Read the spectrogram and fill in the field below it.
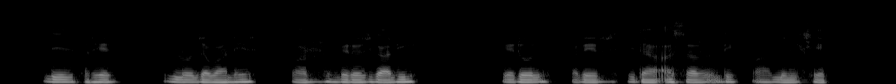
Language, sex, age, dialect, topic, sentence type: Magahi, male, 41-45, Northeastern/Surjapuri, banking, statement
